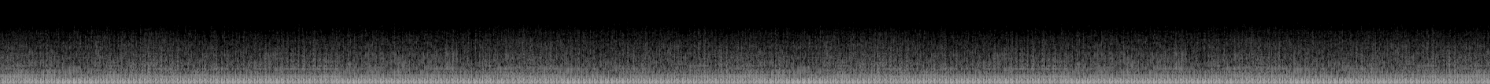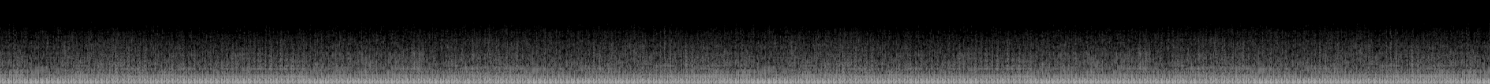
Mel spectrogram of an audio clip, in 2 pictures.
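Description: Steady drone of a Martin B-26 Marauder's Pratt & Whitney R-2800 radial engine in flight, unchanging throughout. The aircraft is flying on one engine, the other propeller feathered.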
